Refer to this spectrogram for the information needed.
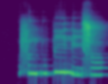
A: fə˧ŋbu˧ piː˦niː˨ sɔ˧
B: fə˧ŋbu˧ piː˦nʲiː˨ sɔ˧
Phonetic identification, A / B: A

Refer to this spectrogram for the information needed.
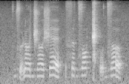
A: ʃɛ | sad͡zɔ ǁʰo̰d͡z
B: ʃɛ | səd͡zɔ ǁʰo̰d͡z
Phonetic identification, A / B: B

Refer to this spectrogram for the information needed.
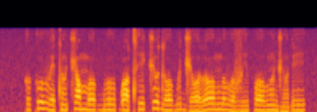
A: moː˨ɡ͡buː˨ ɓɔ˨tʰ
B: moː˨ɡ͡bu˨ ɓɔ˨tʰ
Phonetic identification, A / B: A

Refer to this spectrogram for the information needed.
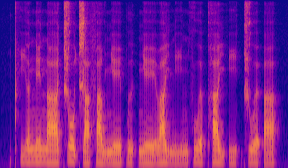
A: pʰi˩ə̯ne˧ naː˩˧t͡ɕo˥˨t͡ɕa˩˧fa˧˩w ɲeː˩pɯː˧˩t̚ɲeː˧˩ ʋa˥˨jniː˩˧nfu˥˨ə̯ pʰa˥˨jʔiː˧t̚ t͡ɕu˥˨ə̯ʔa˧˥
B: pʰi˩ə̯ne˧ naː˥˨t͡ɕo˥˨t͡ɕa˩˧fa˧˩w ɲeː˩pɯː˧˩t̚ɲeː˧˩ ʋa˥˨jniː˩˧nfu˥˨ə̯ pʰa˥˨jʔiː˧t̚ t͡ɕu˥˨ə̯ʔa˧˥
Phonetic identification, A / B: A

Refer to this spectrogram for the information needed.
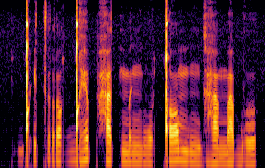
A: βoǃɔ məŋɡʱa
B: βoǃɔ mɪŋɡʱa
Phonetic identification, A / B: B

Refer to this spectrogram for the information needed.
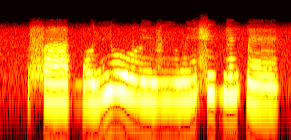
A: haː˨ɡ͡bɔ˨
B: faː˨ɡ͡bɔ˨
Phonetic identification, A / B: B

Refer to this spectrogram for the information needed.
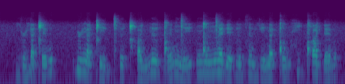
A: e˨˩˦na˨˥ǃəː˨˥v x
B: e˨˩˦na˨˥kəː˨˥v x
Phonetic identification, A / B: A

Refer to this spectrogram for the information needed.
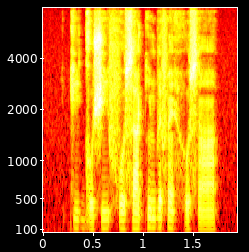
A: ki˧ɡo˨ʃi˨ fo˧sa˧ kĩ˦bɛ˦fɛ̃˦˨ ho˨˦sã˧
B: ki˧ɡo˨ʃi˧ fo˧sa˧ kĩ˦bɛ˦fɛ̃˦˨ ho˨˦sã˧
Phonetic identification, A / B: B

